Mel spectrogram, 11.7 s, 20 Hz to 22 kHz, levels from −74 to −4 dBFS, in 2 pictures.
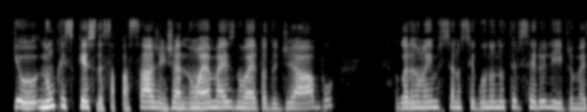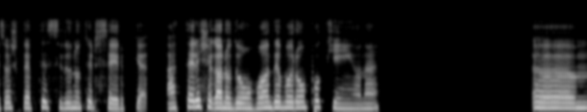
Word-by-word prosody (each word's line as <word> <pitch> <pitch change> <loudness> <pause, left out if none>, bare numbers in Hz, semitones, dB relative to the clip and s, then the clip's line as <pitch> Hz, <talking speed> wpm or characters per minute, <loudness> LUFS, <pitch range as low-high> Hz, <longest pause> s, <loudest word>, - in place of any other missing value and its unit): Que - - +5
eu 195 -1 +4
nunca 230 +5 +7
esqueço 210 -3 +4
dessa 170 +1 -3
passagem, 190 +4 +3
já 185 +1 +3
não 185 +1 +2
é 185 +1 +7
mais 200 0 +2
no 195 -1 0
Erva 185 0 +2
do 180 0 -7
Diabo, 190 +7 0 0.6
agora 195 +1 0
eu - - +1
não 200 - +1
lembro 210 +2 0
se - - -12
é - - 0
no 195 - -3
2º 195 0 -3
ou - - -1
no 205 - 0
3º 210 0 -3
livro, 190 -4 -4
mas 170 0 -6
eu 190 - -5
acho 190 - -12
que - - -40
deve 185 -2 -6
ter 210 - -3
sido 185 -1 -8
no 190 0 -5
3º, 175 -5 -5
porque - - -10
a - - -11 0.3
até 190 +5 -7
ele 225 - +4
chegar 210 -4 +1
no 185 - 0
Dom 180 0 -2
Juan 190 +2 0
demorou 195 0 -1
um - - -6
pouquinho, 190 -6 -8
né. 175 +1 -8 1.6
Hã, 190 -1 0
195 Hz, 245 wpm, -22 LUFS, 185-205 Hz, 1.6 s, nunca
